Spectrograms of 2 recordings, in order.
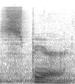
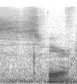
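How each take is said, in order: First: The word starts with a plain p sound. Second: The word starts with an f sound. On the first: The speaker calls it wrong. "I always thought it was pronounced spear" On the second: The speaker calls it right. "No, it's sphere"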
